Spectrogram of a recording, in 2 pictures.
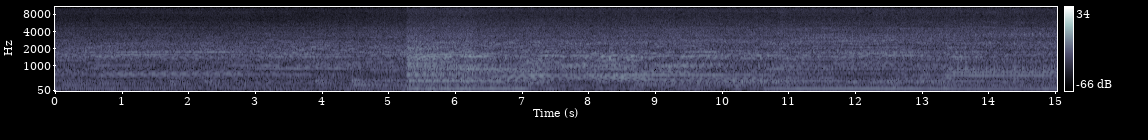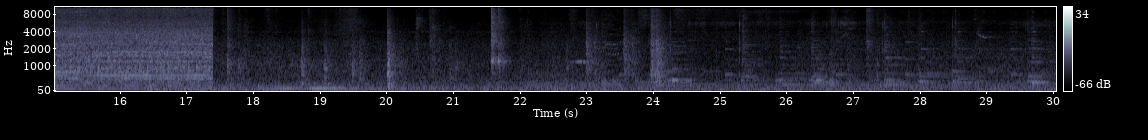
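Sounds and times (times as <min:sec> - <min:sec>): machine humming: 0:00.0 - 0:17.4.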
